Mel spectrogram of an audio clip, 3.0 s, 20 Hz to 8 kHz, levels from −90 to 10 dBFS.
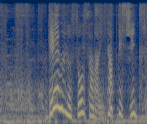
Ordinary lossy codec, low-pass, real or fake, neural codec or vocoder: none; 7.2 kHz; fake; codec, 16 kHz in and 24 kHz out, 0.6 kbps, FireRedTTS-2 codec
